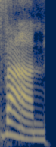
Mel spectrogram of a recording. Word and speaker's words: Van: Van or Vaughn, what are we doing? I'm partial to Vaughn because of the vision of Escaflowne, but... Okay, FakeNet, how do you say it? Initializing FakeNet. Van. The boy's name is Van.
